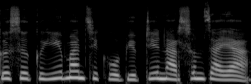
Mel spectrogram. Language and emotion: Bodo, neutral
